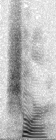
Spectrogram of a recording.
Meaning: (noun) 1. Land adjoining a non-flowing body of water, such as an ocean, lake or pond 2. Land, usually near a port; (verb) 1. To arrive at the shore 2. To put ashore
- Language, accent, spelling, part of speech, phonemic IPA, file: English, US, shore, noun / verb / adverb / adjective / interjection, /ʃɔɹ/, En-us-shore.ogg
